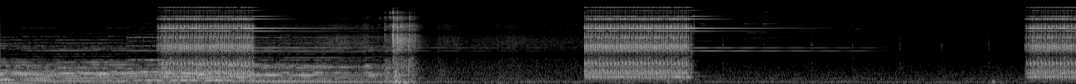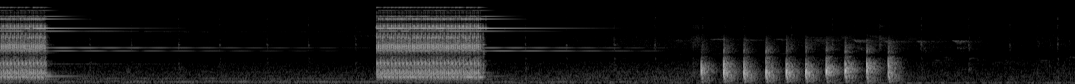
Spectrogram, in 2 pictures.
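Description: A telephone bell ringing four times, each ring about a second long and about four seconds apart. Near the end comes a quick run of about a dozen sharp taps.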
